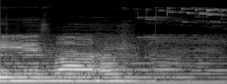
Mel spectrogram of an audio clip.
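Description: A devotional mantra to Shiva chanted in a slow, sustained voice over a steady drone accompaniment. The chanted phrase ends about a second and a half in, and the drone carries on alone.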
